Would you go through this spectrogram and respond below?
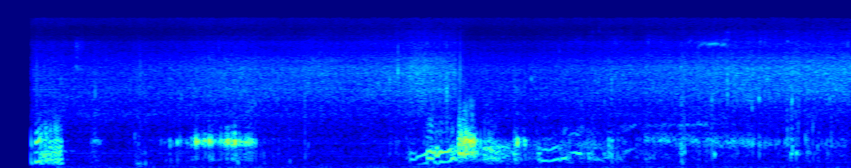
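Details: Audible stomach growling. Borborygmi.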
